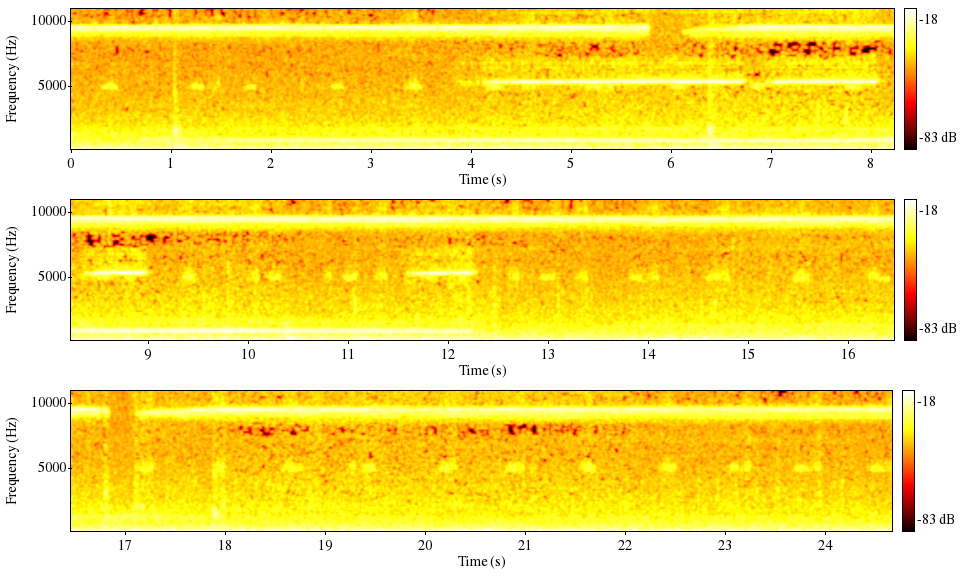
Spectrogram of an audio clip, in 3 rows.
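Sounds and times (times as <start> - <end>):
faint low hum: 0.0 - 23.6
insects faintly singing in the distance outdoors: 0.0 - 24.6
soft pulsing chirps: 1.1 - 12.3.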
